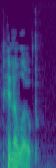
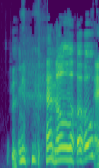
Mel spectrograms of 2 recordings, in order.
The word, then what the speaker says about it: Penelope: I call it Penelope. – Penelope.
